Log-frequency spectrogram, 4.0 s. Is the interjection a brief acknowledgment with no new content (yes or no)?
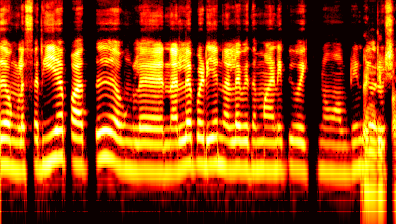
no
